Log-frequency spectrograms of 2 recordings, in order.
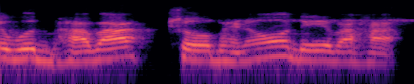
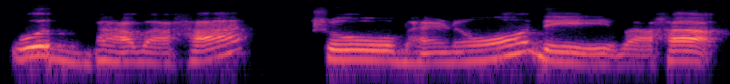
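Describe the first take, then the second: First: The first word ends without the final 'ha' sound. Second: The first word ends with a final 'ha' sound. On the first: The speaker calls it wrong. "You should not say" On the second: The speaker calls it right. "you have to pronounce that udbhavaha"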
